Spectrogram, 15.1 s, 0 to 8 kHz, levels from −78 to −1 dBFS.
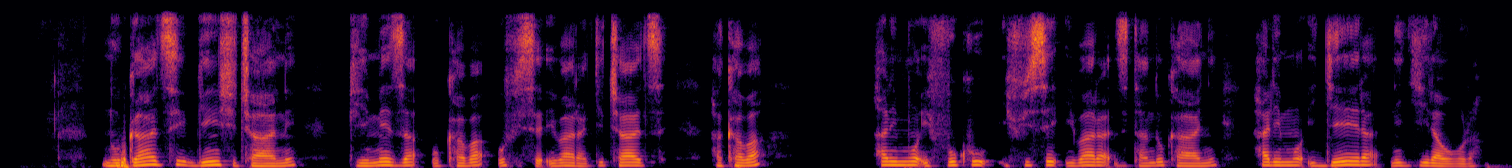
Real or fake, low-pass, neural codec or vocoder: real; 7.2 kHz; none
